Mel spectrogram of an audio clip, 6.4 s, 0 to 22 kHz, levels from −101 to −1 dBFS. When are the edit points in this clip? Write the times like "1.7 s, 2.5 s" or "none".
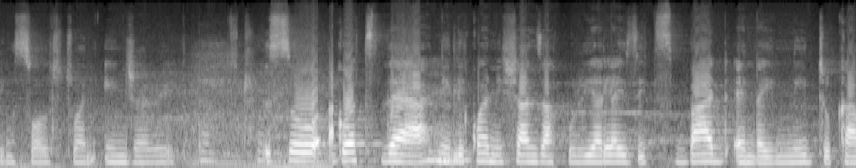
2.5 s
